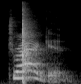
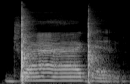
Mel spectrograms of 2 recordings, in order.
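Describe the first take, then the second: First: Said in the usual way. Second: "dragon" in two beats, draa-gon; clapped-out syllables. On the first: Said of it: "We can clap out". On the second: Shown as a demonstration. Teacher clapping out dragon, long separated syllables. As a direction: hold "drag", then set down "on". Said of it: "We can clap out dragon".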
